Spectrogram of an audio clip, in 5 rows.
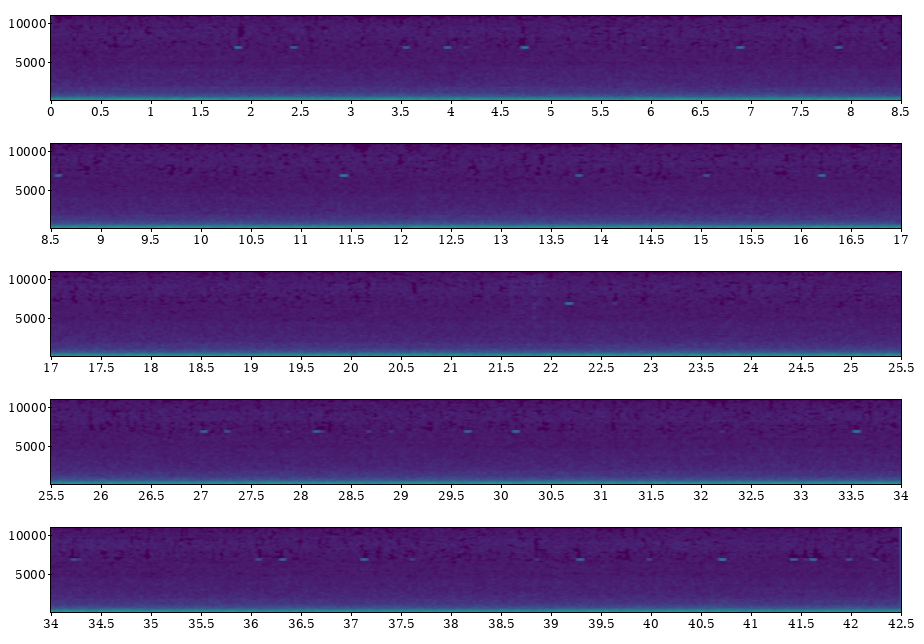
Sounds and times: heavy ventilation10 0:00.0 - 0:42.5

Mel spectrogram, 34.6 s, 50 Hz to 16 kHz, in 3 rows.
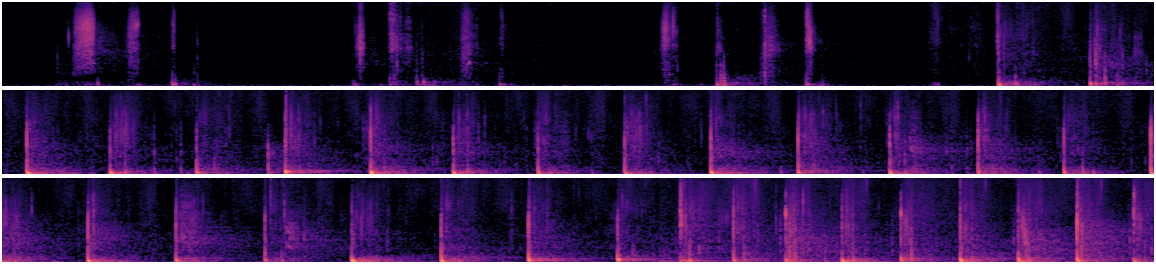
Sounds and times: Steps Indoor medium soft Shoe Sole accompanying wooden Floor 0:00.5 - 0:02.4
Steps Indoor medium soft Shoe Sole accompanying wooden Floor 0:03.3 - 0:34.5

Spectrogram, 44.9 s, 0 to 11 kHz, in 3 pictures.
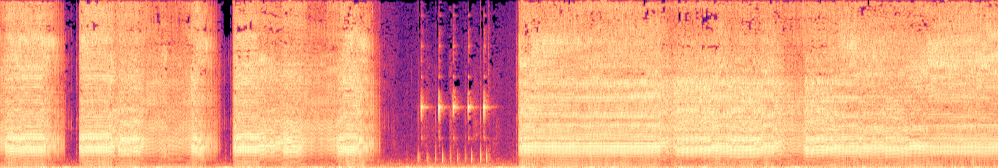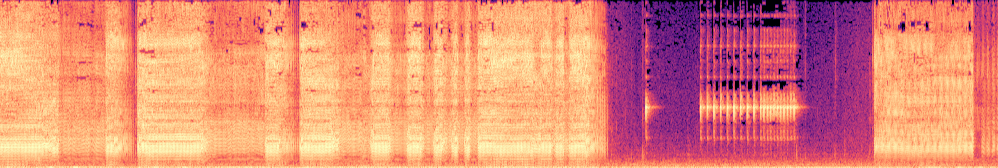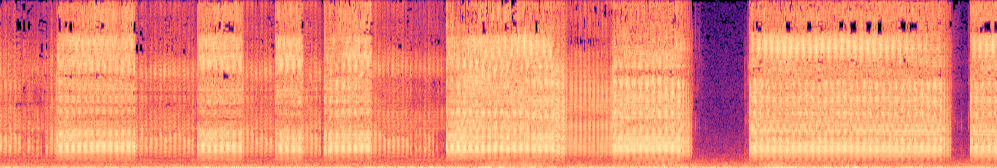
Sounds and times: tattoo machines at different settings and voltages 0:00.0 - 0:24.1
tattoo machines at different settings and voltages 0:28.1 - 0:40.4
tattoo machines at different settings and voltages 0:41.1 - 0:44.9

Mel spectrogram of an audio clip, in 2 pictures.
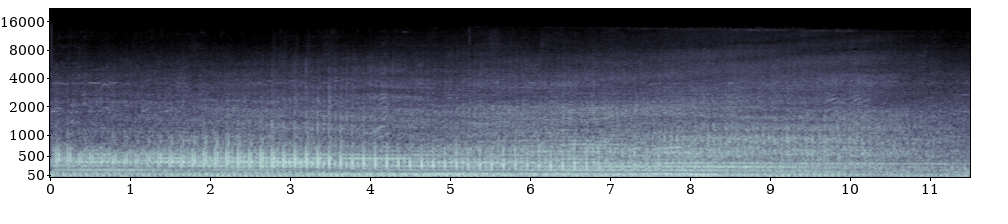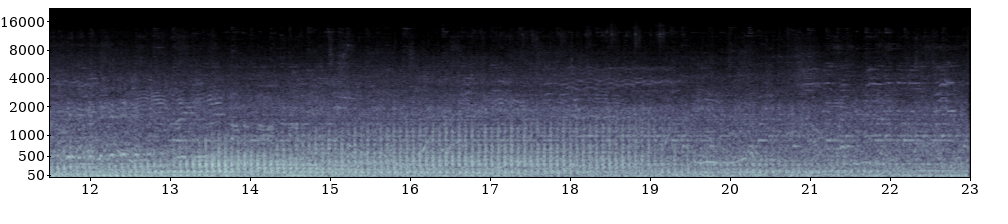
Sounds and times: Helicopter Flyby 0:00.0 - 0:23.0
city noise 0:00.0 - 0:23.0

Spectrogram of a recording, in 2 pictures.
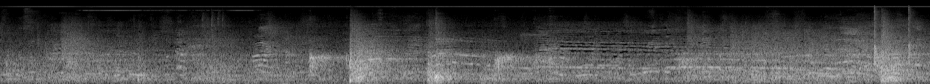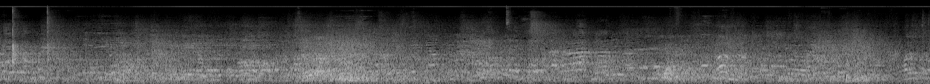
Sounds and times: medium crowd 0:00.0 - 0:18.6

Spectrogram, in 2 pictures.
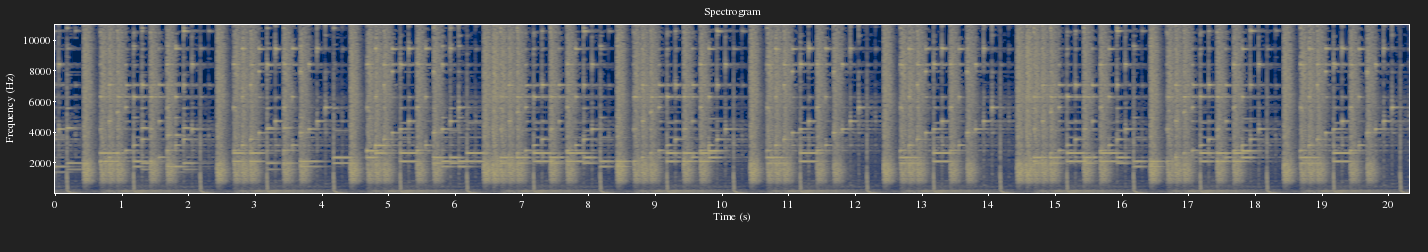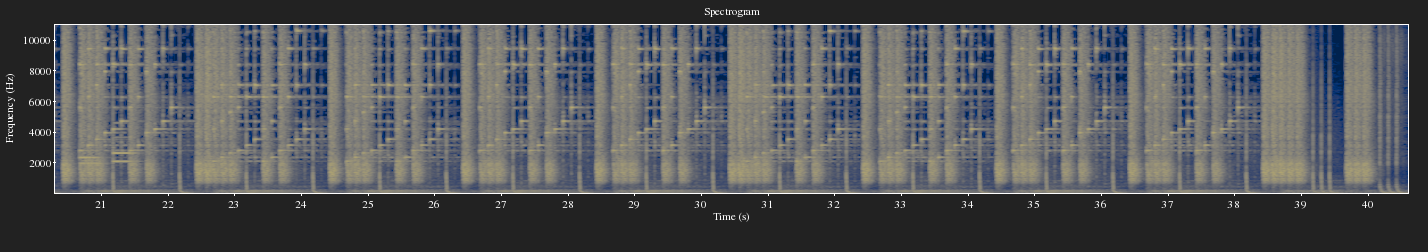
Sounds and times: music 0:00.0 - 0:40.6

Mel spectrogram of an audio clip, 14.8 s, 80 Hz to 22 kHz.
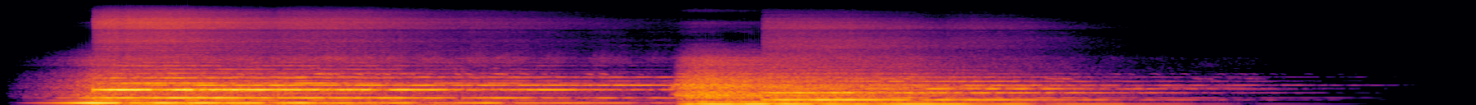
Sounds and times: reverberating, muffled mix of piano and strings 0:00.9 - 0:12.2

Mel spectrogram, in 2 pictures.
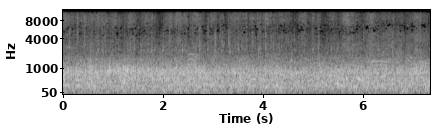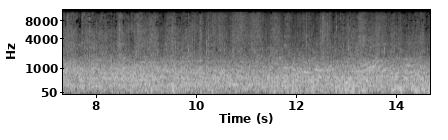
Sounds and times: Walking Around 0:00.0 - 0:14.6
people 0:00.0 - 0:14.6

